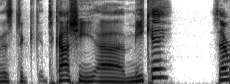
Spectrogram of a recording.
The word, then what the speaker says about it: Takashi Miike: I'm sure I'm mispronouncing this. Takashi Miike.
